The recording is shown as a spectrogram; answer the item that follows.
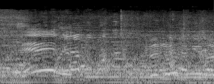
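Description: A crowd talking over one another, with music playing underneath.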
